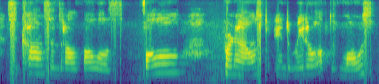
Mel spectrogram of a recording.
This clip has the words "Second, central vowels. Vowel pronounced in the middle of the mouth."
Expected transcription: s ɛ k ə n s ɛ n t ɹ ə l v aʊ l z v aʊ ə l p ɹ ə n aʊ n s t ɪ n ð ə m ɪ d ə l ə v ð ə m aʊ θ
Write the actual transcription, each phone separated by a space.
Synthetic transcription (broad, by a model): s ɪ k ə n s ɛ n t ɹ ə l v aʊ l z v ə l p ɹ ə n aʊ n s t ɪ n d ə m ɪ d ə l ə v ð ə m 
